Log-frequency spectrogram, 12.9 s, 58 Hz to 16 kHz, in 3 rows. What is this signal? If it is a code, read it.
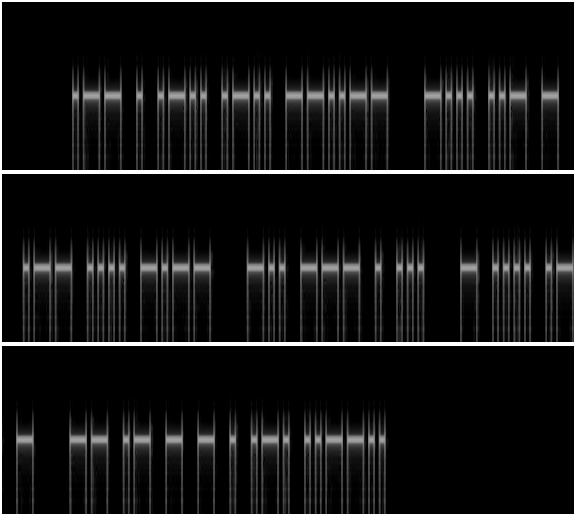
Morse code, heard as a keyed tone, about 30 wpm, 700 Hz. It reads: WELL, BUT WHY DOES THAT MATTER?
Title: Sentences from Top 700 Words 30wpm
